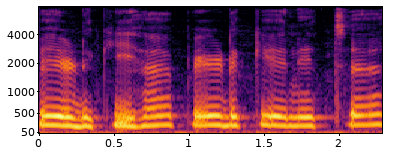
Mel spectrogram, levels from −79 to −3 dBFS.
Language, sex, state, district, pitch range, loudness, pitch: Hindi, male, Uttar Pradesh, Hamirpur, 200-215 Hz, -13 LUFS, 210 Hz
